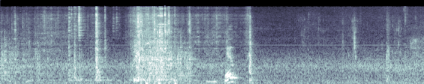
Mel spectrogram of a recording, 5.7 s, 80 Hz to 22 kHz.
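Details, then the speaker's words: MTD Yard Machines front-tine tiller, 139cc OHV engine, won't start (likely after storage): two recoil pulls whir and rattle with no firing; suspected gummed carburetor needing fuel system cleaning and new spark plug. "I'm assuming we have something wrong with the carburetor more than likely it just needs the fuel system cleaned out carburetor cleaned out new spark plug that sort of thing"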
